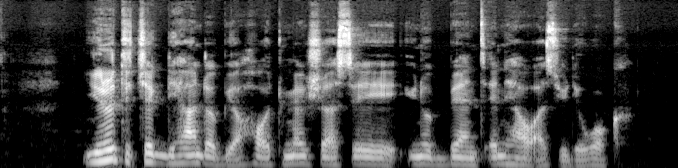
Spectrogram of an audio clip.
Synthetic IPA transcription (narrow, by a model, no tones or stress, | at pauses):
junid̚tut͡ʃɛk̚dəɦãndɔvjɔhɔtumekʃusejunobɛ̃ntɛnihaʊʔa̰sjudewɔk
